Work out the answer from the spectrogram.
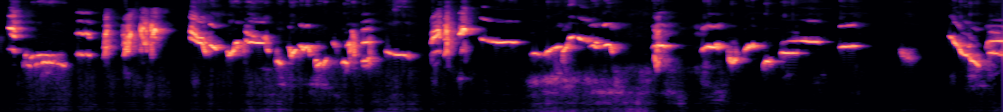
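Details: Varied song of an Oriental magpie-robin (murai kampung, kacer): bright whistled notes, rapid chirps and slurred phrases in quick bursts with short gaps, plus a brief low rustling noise partway through.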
